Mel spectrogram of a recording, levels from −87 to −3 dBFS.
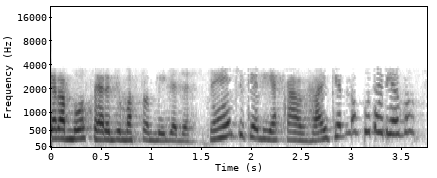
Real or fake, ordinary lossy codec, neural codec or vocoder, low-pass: fake; AAC, 16 kbps; codec, 24 kHz, 3 kbps, HILCodec; 3.6 kHz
